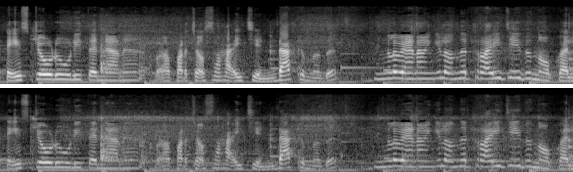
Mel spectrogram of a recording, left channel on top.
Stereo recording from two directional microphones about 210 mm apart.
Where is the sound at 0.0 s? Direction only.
35° left (ahead or behind).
